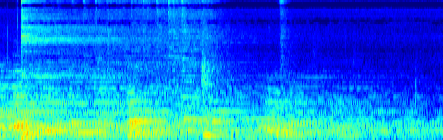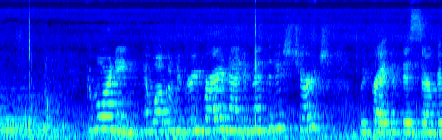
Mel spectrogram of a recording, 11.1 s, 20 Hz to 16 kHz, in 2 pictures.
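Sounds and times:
music: 0.0s - 6.4s
woman speaking into a microphone: 6.6s - 11.0s.

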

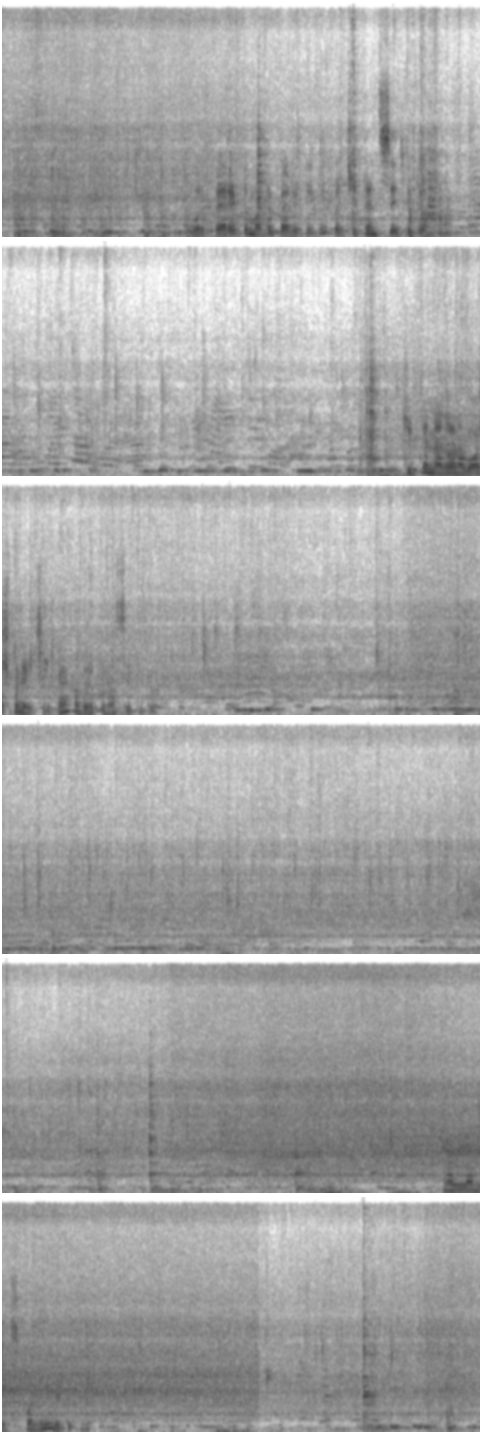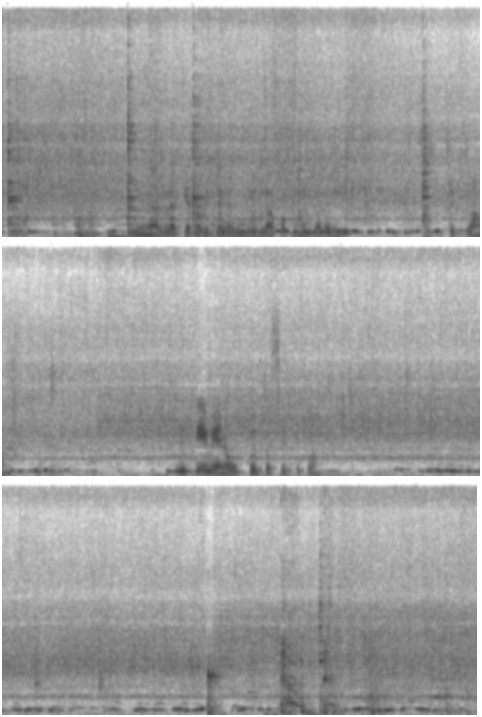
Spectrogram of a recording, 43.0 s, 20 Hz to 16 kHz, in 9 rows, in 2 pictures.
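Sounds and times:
chicken sizzling in oil: 0.0s - 42.9s
faint background voices: 0.0s - 42.9s
spatula clinking against pan: 27.1s - 31.8s, 32.9s - 33.2s.

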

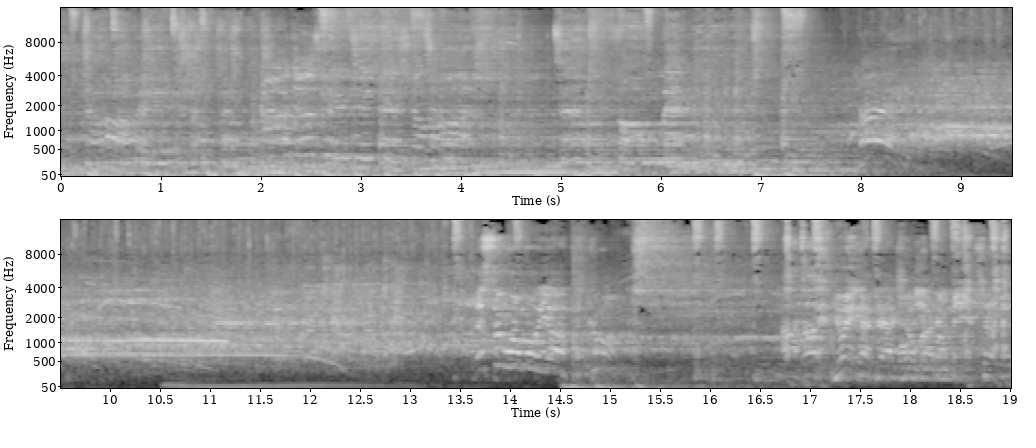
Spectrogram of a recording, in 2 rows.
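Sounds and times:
band music with heavy bass: 0.0s - 8.5s, 10.5s - 19.0s
crowd whooping: 7.4s - 18.3s.

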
